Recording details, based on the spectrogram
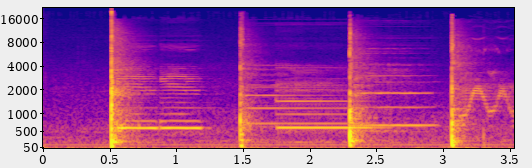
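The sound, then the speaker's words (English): A game show buzzer is pressed four times, each press a sharp strike followed by a bright, bell-like ringing tone. The final press ends in a wavering, warbling pitch. No one speaks. “Can you go ahead and hit the buzzer for me?”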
